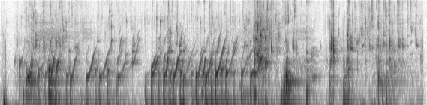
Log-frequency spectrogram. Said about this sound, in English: Yep, that's a sound which Andy Lowe assures me is bubbles caused by air being released from a plastic cup in a bath. Absolutely right.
